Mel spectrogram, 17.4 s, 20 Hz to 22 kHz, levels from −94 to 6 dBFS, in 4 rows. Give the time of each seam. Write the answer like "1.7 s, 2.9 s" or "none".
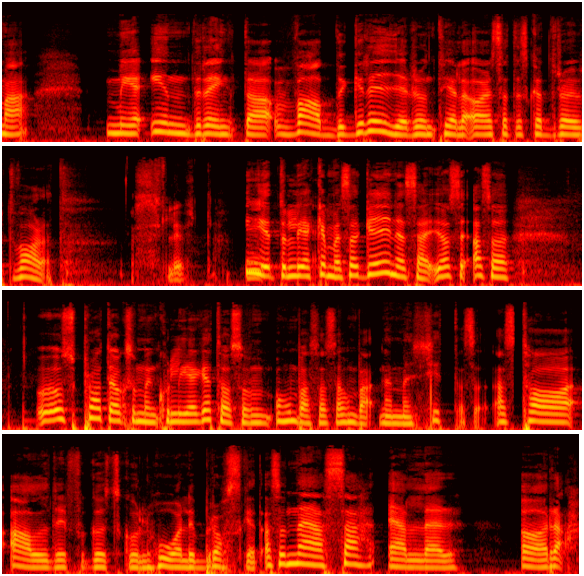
6.2 s, 12.5 s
